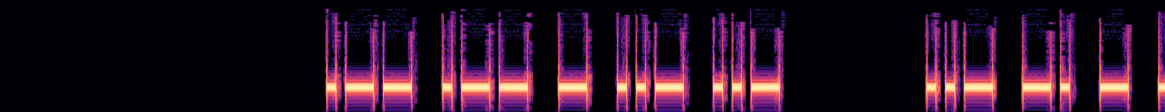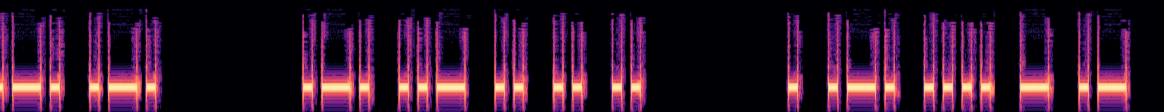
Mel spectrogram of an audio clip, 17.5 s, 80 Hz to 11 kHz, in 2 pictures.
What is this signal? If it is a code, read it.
Morse code, heard as a keyed tone, about 17 wpm, 800 Hz. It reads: WWTUU UNTRR RUIII ERHTA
